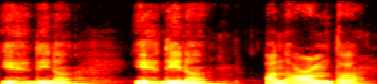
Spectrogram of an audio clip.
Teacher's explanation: اب ہا کو جب آپ گلے کے نیچے حصے سے آپ ادا کریں گے تو ایک وہاں پر وائبریٹ سی ہونے لگتی ہے، وائبریشن پیدا ہو جاتی ہے جب اس کو اپنے مخرج سے آپ ادا کریں گے.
